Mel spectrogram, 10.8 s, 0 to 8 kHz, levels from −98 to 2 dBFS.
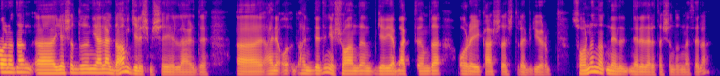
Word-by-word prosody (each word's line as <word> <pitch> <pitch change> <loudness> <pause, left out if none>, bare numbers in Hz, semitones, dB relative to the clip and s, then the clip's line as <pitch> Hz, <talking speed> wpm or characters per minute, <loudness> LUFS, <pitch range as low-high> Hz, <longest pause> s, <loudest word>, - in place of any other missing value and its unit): sonradan, 160 -2 +5
aaa, 125 0 +5
yaşadığın 135 +2 +2
yerler 140 -2 +4
daha 165 +10 +6
mı 185 - +4
gelişmiş 100 - -1
şehirlerdi? 85 -2 -3 0.4
Aaa, 95 -1 +2
hani 110 0 +1
o, 115 - -5
hani 115 -2 -3
dedin 120 +8 0
ya 140 - +1
şu 105 - -2
anda 105 0 +2 0.2
geriye 105 -1 +1
baktığımda 105 0 -1 0.2
orayı 100 -4 0
karşılaştırabiliyorum 90 -2 -5 0.3
sonra 145 +12 +2
na 145 -5 +2
nere 100 -5 +1
nerelere 90 -3 -1
taşındın 85 -1 -9
mesela? 85 -1 -9
105 Hz, 145 wpm, -23 LUFS, 90-125 Hz, 0.4 s, daha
